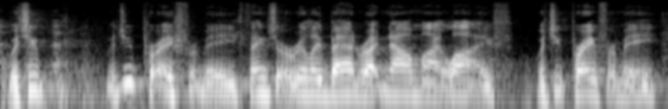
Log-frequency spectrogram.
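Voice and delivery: soft, timid asking; meek plea. Retold or imitated. King Zedekiah meekly asks Jeremiah for prayer, quietly. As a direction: ask quietly like a man too proud to repent. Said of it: "that's how he said it".

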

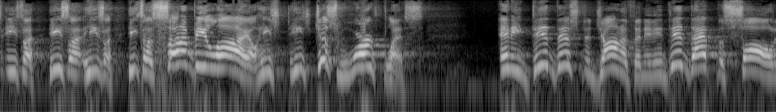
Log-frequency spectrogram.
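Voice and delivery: hammed-up bitter rant; mock angry rant. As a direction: stammer out the accusations in a fury. Angry man's stammered list of reasons.

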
